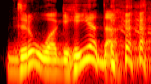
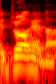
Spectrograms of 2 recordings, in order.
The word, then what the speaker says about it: Drogheda: Drogheda. eller hur uttalar man det? – ja, inte riktigt så. Det är Drogheda då.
